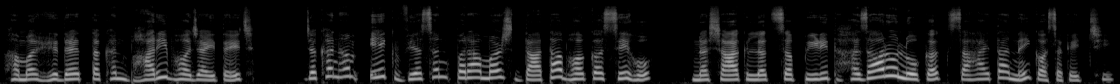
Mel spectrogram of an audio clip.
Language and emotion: Maithili, sad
